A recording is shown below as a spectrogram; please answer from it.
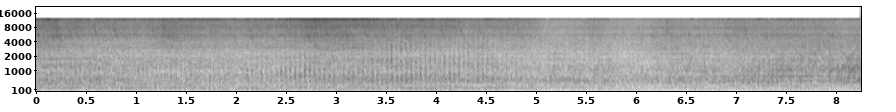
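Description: Rescue helicopter over the Girna river, a steady rotor and engine drone, moderately distant and continuous, swelling slightly in the middle.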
